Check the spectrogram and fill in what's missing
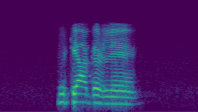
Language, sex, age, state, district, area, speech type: Hindi, male, 60+, Uttar Pradesh, Sitapur, rural, conversation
